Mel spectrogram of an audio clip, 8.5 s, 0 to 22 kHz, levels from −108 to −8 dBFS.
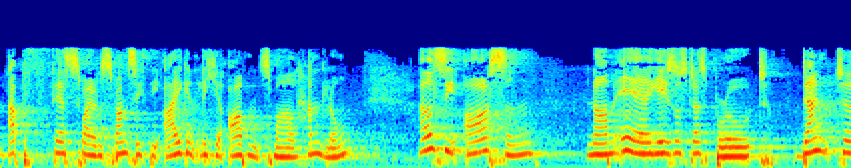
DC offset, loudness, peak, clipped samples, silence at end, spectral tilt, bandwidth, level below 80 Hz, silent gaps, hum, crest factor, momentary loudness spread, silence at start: under 0.1%; -27 LUFS; -10 dBFS; under 0.1%; 0 s; -4.5 dB/octave; 8 kHz; -48 dBFS; none; none; 18 dB; 8 LU; 0 s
